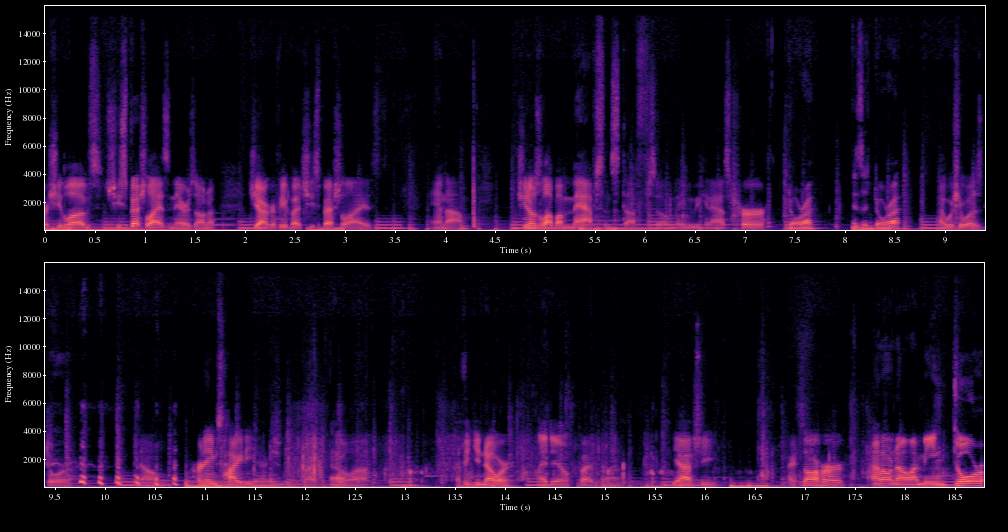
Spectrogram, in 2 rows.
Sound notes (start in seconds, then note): 9.4 laughing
